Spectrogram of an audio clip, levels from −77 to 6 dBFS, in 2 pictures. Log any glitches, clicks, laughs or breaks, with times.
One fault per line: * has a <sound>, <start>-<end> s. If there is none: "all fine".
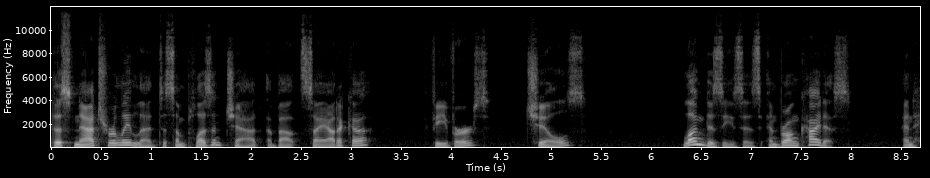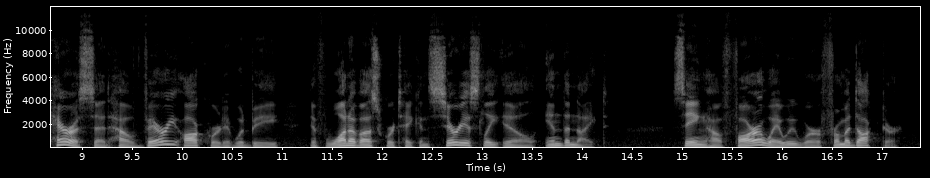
all fine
